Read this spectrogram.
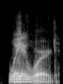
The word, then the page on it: wayward: American English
